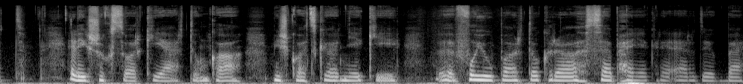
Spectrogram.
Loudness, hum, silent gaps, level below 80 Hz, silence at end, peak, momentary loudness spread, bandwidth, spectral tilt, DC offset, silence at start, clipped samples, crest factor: -16 LUFS; none; none; -28 dBFS; 0 s; 0 dBFS; 18 LU; 17 kHz; -4.5 dB/octave; under 0.1%; 0 s; under 0.1%; 16 dB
